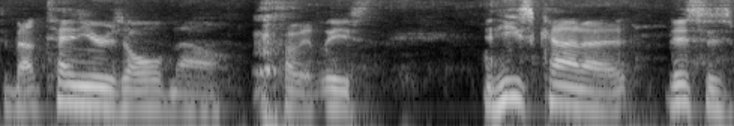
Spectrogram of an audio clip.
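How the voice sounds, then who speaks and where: A man speaks at a medium pitch with ordinary pitch variation and a somewhat breathy quality. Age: 60s. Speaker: business owner. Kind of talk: casual interview chat. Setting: sitting in a hot tub.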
